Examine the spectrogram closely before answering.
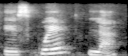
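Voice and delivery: "Escuela" slowly syllable by syllable, "cue" drawn out; stress on CUE. Shown as a demonstration. Teacher quizzing class on the tonic syllable, "Escuela" slow, stressing "cue". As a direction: break up "Escuela", leaning on "cue". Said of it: "¿Cuál es la sílaba tónica?".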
